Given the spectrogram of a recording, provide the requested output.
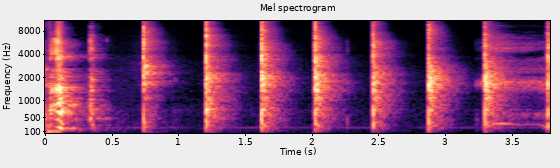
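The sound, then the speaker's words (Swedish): Slow, evenly spaced hand claps, about nine sharp loud smacks, each ringing briefly before the next, with no talking over them. “applåder! Applåder!”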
